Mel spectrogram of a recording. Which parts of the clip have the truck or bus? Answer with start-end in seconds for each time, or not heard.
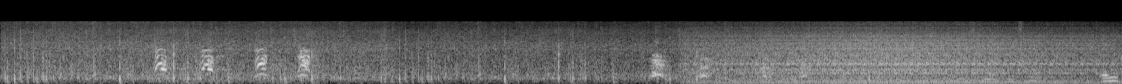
6.8-11.1.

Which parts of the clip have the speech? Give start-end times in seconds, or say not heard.
9.5-11.1.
